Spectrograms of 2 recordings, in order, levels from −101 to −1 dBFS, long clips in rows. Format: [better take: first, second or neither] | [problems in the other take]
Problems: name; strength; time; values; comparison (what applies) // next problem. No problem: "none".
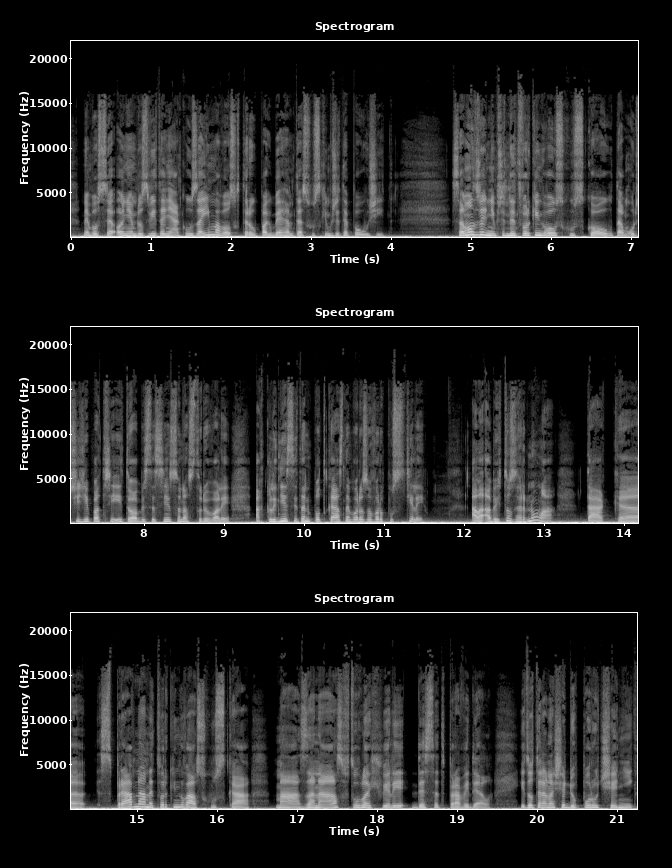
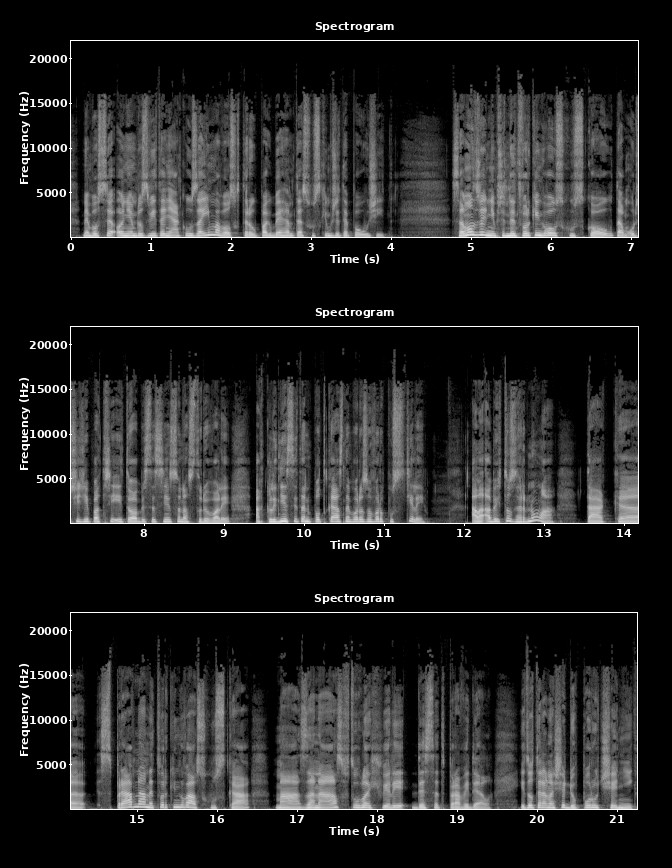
second | low rumble; faint; throughout; 20 dB below the speech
